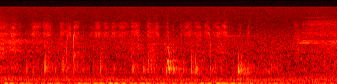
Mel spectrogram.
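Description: Dry-erase marker writing on a whiteboard: short, irregular squeaks and scratches of the felt tip against the board.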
